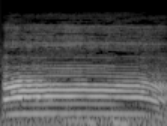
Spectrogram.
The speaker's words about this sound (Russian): Раздался крик. Но этот крик был уже не от Дэш, а от Эпплджек. Она тоже исчезла.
